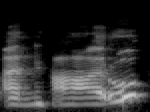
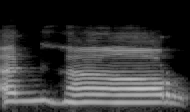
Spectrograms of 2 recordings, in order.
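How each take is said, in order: First: The word ends with a short final vowel. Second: The word ends on a held consonant. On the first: The reading continues into the following words. "अगर मिला के पढ़ेंगे तो" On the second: The reading stops at this word. "अगर हम रुकेंगे तो"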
